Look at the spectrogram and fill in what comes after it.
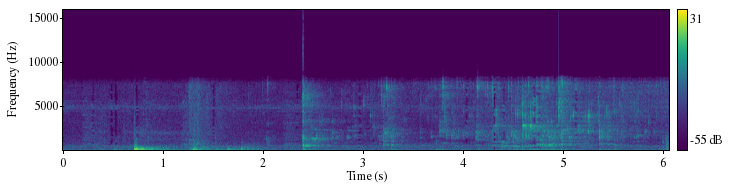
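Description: Close-miked eating: chewing a soft-bread sandwich filled with ham, crab surimi and salad, with wet mouth and lip-smacking sounds. Two low thumps come in the first second and a half, then a run of wet, crackly chewing noises.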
